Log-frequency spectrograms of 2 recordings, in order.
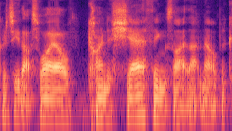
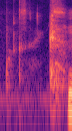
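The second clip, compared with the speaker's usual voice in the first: muttered thought; 12 dB quieter than usual. Retold or imitated. Irritated thought while busy.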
